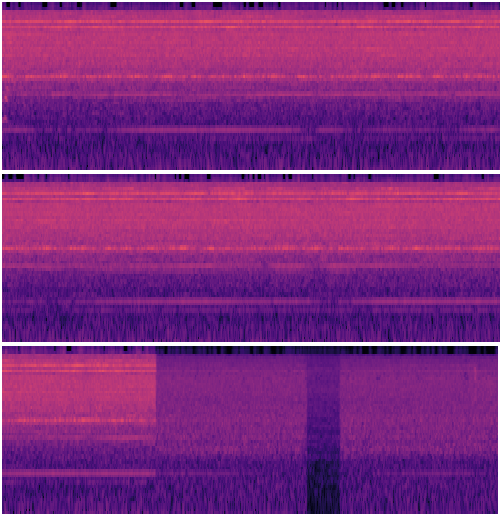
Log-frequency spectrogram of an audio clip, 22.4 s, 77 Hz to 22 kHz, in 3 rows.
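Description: Steady simulated jet engine drone of a Boeing 737-800 in a flight simulator game, a constant loud roar with a tonal whine that drops away near the end, followed by a brief gap.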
